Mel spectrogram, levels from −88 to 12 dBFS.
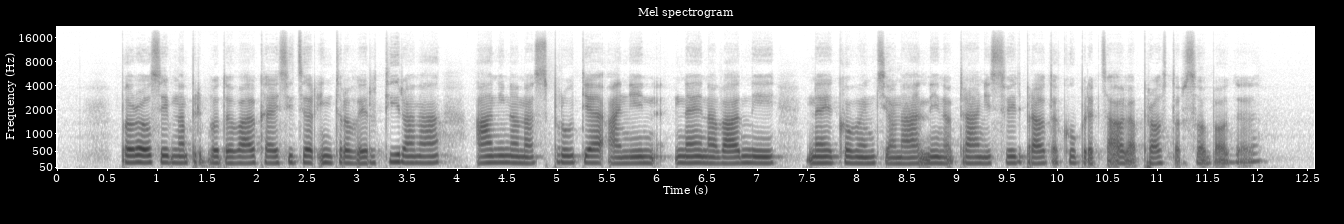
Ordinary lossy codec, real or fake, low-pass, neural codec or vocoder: none; fake; 19.8 kHz; autoencoder, 48 kHz, 32 numbers a frame, DAC-VAE, trained on Japanese speech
